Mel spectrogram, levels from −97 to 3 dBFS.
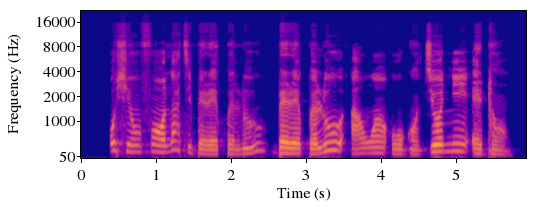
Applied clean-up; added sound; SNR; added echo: none; none; none; none.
